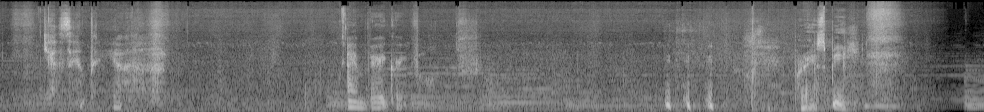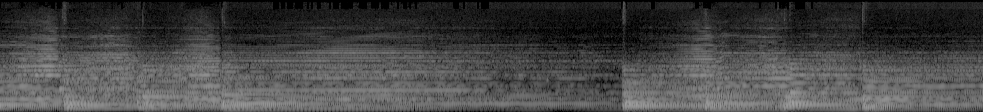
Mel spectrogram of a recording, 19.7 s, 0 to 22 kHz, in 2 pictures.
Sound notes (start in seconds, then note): 6.6 Aunt Lydia laughs; 8.6 Janine laughs offscreen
